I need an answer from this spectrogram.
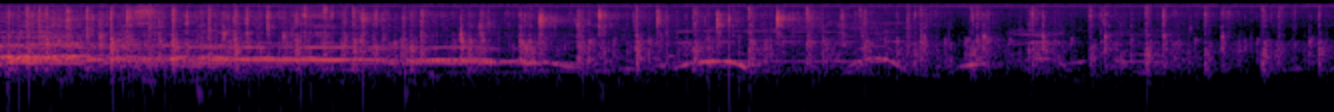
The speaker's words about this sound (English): Enjoy what God has given to you and be grateful to him. Let the hand clap.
